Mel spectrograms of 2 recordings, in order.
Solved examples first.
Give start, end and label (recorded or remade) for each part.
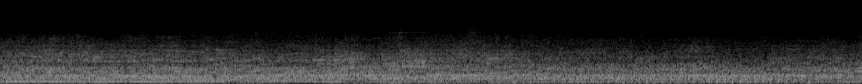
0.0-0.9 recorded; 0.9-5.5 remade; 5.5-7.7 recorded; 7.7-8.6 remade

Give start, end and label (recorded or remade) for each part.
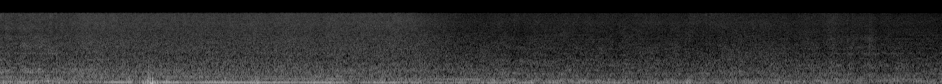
0.0-0.7 remade; 0.7-4.9 recorded; 4.9-7.2 remade; 7.2-7.7 recorded; 7.7-9.4 remade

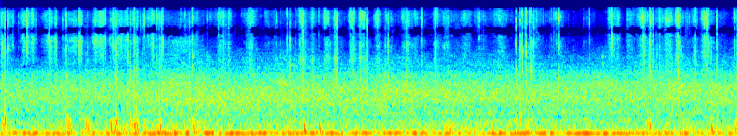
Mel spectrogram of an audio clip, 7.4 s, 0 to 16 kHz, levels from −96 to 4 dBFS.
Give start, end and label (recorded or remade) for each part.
0.0-7.4 recorded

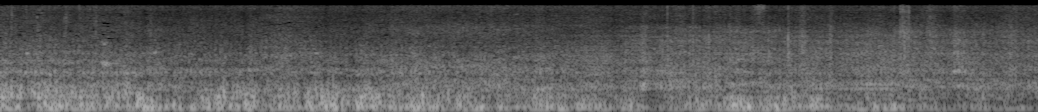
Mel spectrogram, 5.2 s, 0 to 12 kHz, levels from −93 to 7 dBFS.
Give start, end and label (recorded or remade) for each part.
0.0-2.6 recorded; 2.6-5.2 remade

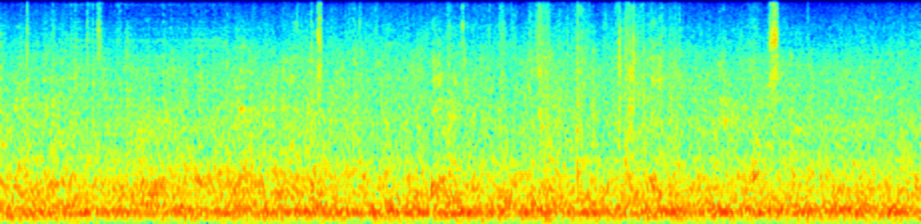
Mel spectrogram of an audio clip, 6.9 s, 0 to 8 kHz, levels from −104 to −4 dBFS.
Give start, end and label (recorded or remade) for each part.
0.0-0.5 recorded; 0.5-1.7 remade; 1.7-6.9 recorded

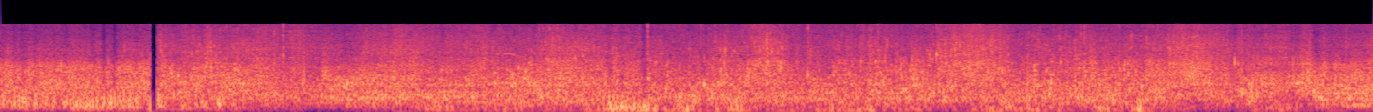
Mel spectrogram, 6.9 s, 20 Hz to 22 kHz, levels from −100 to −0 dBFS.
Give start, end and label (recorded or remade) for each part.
0.0-1.2 recorded; 1.2-2.4 remade; 2.4-5.8 recorded; 5.8-6.9 remade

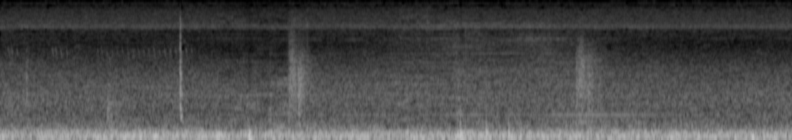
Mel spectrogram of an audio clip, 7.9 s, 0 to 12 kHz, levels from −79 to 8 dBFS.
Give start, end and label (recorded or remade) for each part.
0.0-2.2 recorded; 2.2-2.9 remade; 2.9-4.0 recorded; 4.0-4.6 remade; 4.6-7.9 recorded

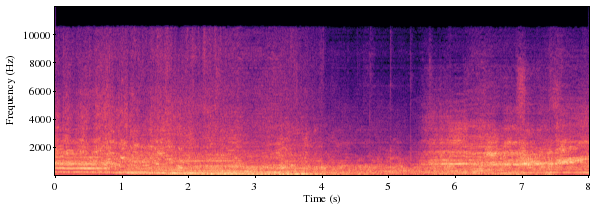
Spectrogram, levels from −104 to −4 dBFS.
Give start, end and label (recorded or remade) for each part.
0.0-2.6 recorded; 2.6-3.4 remade; 3.4-4.1 recorded; 4.1-8.0 remade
